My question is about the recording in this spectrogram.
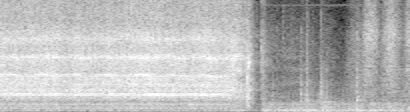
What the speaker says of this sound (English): give it a little broader sanding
